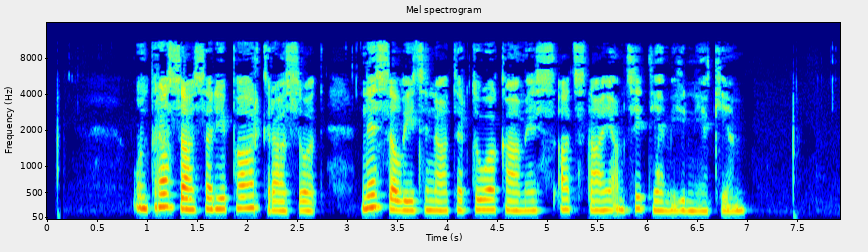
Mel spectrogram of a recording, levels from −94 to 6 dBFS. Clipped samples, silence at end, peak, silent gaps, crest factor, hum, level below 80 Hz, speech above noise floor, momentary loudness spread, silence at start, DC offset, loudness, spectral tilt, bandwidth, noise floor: under 0.1%; 0.95 s; 0 dBFS; none; 24 dB; none; -68 dBFS; 40 dB; 10 LU; 0.85 s; under 0.1%; -23 LUFS; -4.5 dB/octave; 11.5 kHz; -63 dBFS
